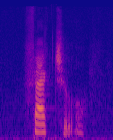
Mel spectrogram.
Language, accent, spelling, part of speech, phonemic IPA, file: English, US, factual, adjective / noun, /ˈfæk.tʃ(u)əl/, En-us-factual.ogg
- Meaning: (adjective) 1. Pertaining to or consisting of objective claims 2. True, accurate, corresponding to reality; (noun) Programmes having content based on facts, such as documentaries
